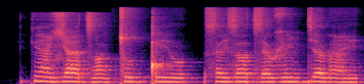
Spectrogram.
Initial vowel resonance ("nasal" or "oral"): nasal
